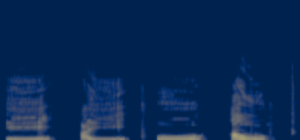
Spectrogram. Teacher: ये च स्वराः द्वयोः स्वरयोः मेलनेन सम्भवन्ति ते सन्ध्यक्षराणि उच्यन्ते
